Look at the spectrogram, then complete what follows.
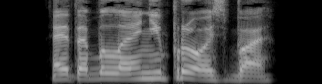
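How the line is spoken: Impatient bark. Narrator (Russian): нетерпеливо рявкнула Юлия

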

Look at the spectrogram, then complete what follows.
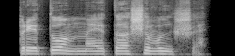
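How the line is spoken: Wry snort. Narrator (Russian): хмыкнул удильщик

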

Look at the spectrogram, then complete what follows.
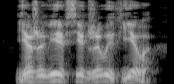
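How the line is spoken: After laughing. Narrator (Russian): добавил мужчина, отсмеявшись

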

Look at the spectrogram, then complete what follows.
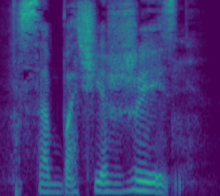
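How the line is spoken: Through gritted teeth. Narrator (Russian): процедил силач

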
